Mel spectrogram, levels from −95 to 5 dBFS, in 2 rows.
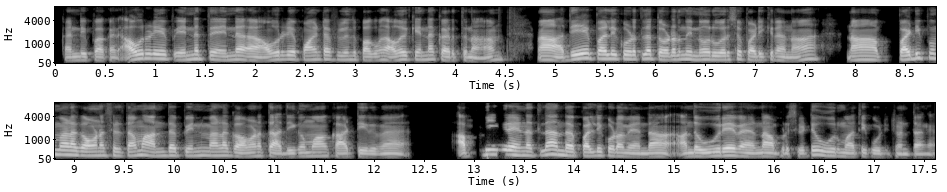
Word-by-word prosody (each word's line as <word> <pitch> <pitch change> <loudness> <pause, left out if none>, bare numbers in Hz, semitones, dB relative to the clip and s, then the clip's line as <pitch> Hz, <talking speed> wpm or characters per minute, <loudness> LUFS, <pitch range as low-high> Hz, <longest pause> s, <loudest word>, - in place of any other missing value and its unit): கண்டிப்பா, 135 +1 -3
க - - -5 0.2
அவருடைய 195 +1 +3
இப்ப 180 - -9
எண்ணத்த 180 +1 -4
என்னா 160 +3 +1 0.3
அவருடைய 165 +5 0
பாயிண்ட் 160 +2 0
ஆஃப் 165 - -5
வியூல 155 -1 -6
இருந்து 155 0 -9
பாக்கும்போது, 135 +2 0
அவருக்கு 160 0 -1
என்னா 170 +2 -3
கருத்துன்னா? 135 -4 -2 0.6
ஆ - - +7 0.2
அதே 165 +9 +2 0.2
பள்ளிக்கூடத்துல 185 0 +2
தொடர்ந்து 160 +3 0
இன்னொரு 160 0 0
வருஷம் 155 +3 -3
படிக்கிறேன்னா, 135 -2 -1 0.5
"நான் 150 -1 +3 0.2
படிப்பு 210 +7 +3
மேல 190 -1 +5
கவனம் 160 0 +2
செலுத்தாம, 155 +3 0
அந்தப் 160 +2 -3
பெண் 155 +2 -4
மேல 160 +1 +1
கவனத்த 140 +3 0
அதிகமா 135 +4 -2 0.2
காட்டிருவேன்!" 120 -1 -2 0.6
அப்படிங்கிற 200 +1 -2
எண்ணத்துல, 165 +4 0
"அந்தப் 160 -5 +1
பள்ளிக்கூடம் 145 -3 +1
வேண்டாம், 125 +2 0 0.2
அந்த 135 +2 0
ஊரே 155 +1 +5
வேண்டாம்" 130 0 +1
அப்படி - - -9
சொல்லிட்டு 125 +10 -2
ஊர் 145 -3 -4
மாத்தி 125 +1 -4
கூட்டிட்டு 120 -2 -7
வந்த்ட்டாங்க. 110 0 -5
155 Hz, 160 wpm, -21 LUFS, 130-165 Hz, 0.6 s, ஆ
